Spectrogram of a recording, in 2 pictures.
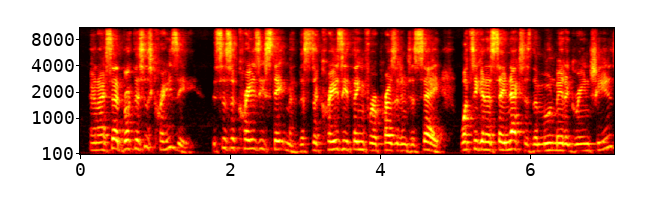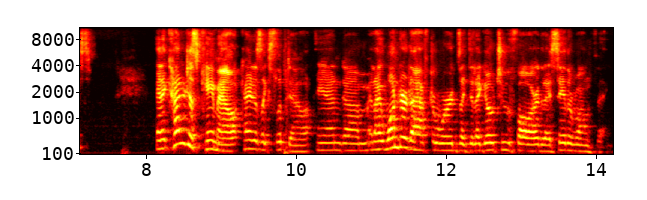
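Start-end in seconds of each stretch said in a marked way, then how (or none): none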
